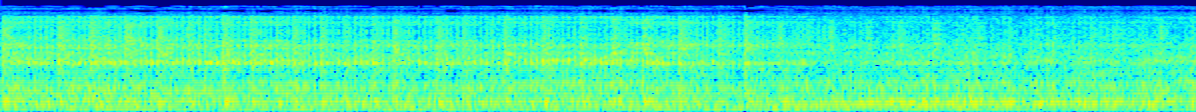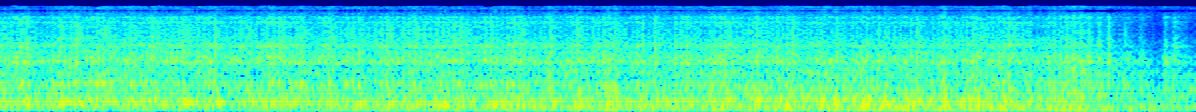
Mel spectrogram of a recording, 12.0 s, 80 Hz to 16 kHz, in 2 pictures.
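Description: Husqvarna XC250 two-stroke single-cylinder dirt bike engine running steadily at idle with a fast, even firing rhythm; its ignition has been converted to GM HEI electronic ignition.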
